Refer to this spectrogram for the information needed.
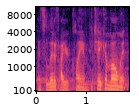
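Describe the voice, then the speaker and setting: A man playing a tabletop game, reading narration aloud and thinking out loud in excitable, slangy asides. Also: fairly low pitch, fast talker, noisy background. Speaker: player and host of a gaming channel. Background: music.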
